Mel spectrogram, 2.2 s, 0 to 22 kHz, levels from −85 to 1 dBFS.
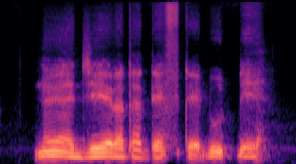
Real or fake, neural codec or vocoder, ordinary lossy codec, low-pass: fake; autoencoder, 48 kHz, 32 numbers a frame, DAC-VAE, trained on Japanese speech; none; none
